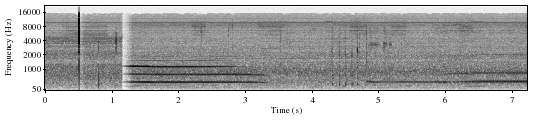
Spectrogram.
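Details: A white gray wolf at the Toronto Zoo gives two long, steady howls, the second rising slightly in pitch as it fades.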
